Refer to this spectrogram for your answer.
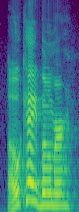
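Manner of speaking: dismissive, sarcastic tone. Describing how a younger person answers an older person, mock-sarcastic. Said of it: "sarcastically saying".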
